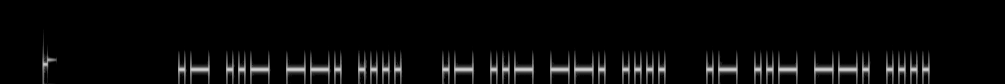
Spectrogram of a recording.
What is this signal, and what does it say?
Morse code, heard as a keyed tone, about 20 wpm, 700 Hz. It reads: AUGH AUGH AUGH
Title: Multi-letter Phonemes Repeated 3x 20wpm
